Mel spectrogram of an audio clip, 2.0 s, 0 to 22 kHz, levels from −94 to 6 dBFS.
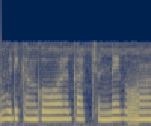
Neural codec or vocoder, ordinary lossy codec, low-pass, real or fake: codec, 16 kHz, 8 kbps, FunCodec, trained on LibriTTS, 25 frames a second; none; 5.4 kHz; fake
